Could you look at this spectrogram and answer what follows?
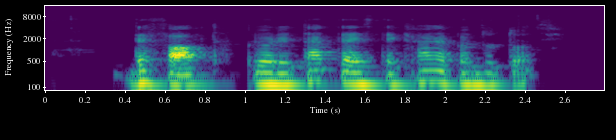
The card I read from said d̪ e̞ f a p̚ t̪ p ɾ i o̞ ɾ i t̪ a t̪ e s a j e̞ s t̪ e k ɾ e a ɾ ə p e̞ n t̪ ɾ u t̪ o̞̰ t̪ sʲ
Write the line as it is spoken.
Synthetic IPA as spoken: d̪ e̞ f a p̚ t̪ p ɾ i o̞ ɾ i t̪ a t̪ e a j e̞ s t̪ e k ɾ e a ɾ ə p e̞ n t̪ ɾ u t̪ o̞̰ t̪ sʲ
